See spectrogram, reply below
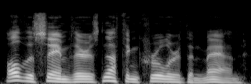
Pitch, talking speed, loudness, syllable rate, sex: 125 Hz, 215 wpm, -17 LUFS, 5.0 syllables/s, male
